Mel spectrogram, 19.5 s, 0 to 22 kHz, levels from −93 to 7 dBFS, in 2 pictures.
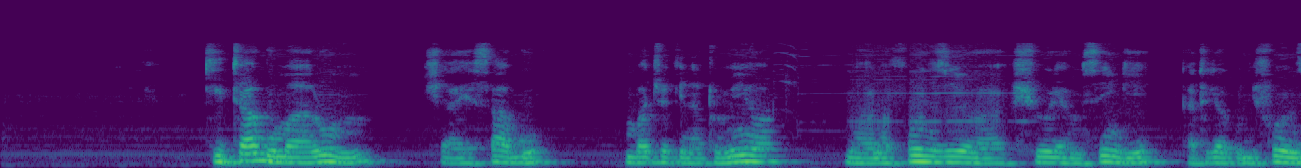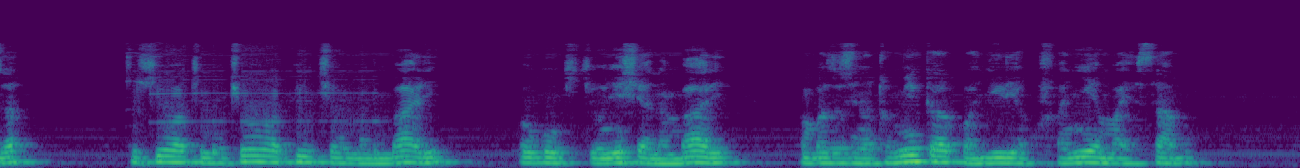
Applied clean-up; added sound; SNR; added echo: neural separator model SepFormer DNS4.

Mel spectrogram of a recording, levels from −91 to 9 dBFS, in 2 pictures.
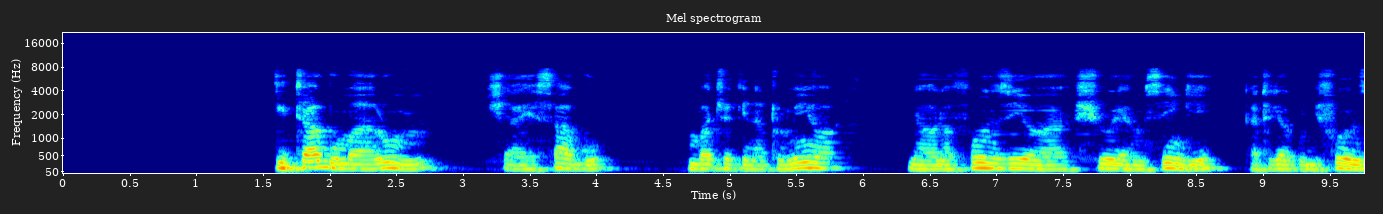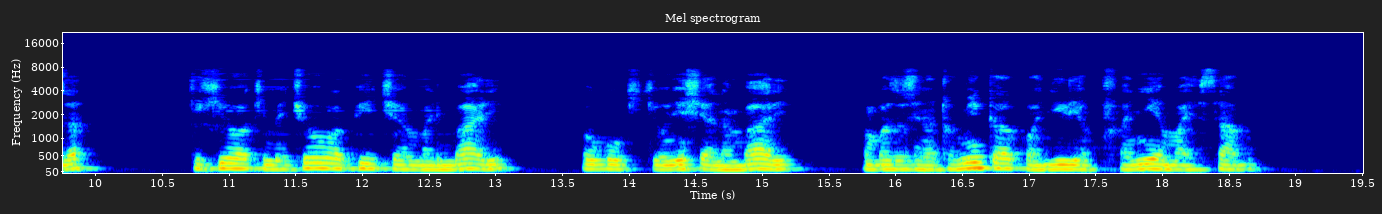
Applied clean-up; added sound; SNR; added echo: neural mask model DeepFilterNet 3.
